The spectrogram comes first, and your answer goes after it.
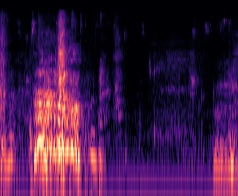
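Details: Havanese dog vocal during play wrestling on a bed, a short harmonic growl burst rising and falling within about half a second, followed by quieter rustling and faint low grumbles.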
